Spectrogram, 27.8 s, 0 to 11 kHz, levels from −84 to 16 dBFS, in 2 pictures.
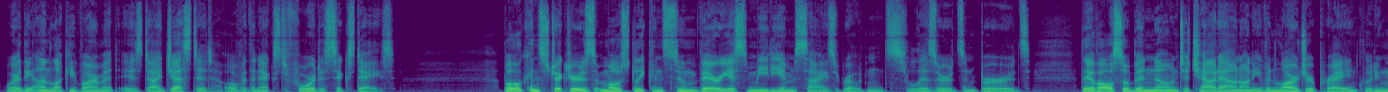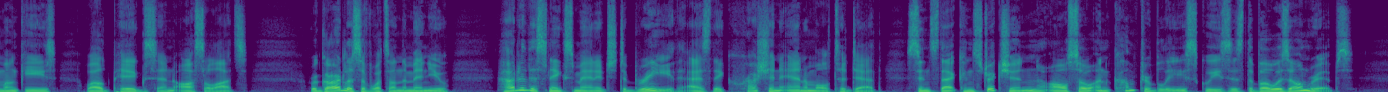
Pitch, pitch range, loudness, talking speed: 95 Hz, 85-110 Hz, -19 LUFS, 155 wpm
